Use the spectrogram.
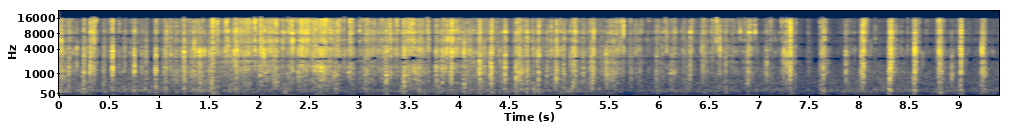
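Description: A small bundle of clear plastic bubble wrap with hollow air bubbles is pinched and popped with the fingertips and long red nails of both hands. Dense, bright crinkling fills most of the clip, with sharp, short pops standing out more distinctly toward the end.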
